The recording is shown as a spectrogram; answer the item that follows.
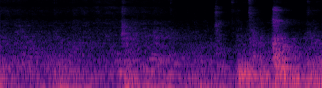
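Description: Passenger lift closing its doors and starting off: a steady low rumble with a light knock about a second in.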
